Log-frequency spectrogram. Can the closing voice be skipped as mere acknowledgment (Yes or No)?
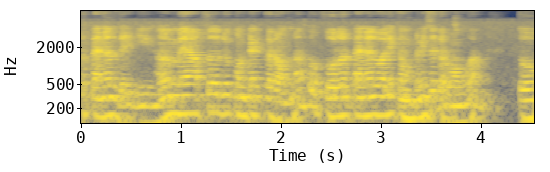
Yes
